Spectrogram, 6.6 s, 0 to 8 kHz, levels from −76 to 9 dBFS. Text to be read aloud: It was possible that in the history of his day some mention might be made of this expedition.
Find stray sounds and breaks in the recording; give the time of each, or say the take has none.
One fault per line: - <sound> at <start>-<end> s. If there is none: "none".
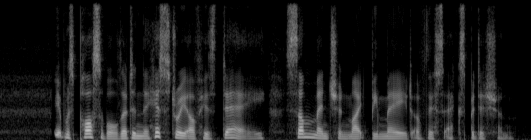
none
